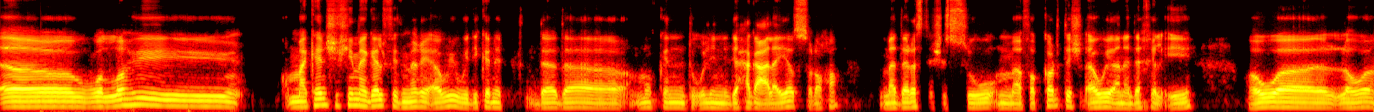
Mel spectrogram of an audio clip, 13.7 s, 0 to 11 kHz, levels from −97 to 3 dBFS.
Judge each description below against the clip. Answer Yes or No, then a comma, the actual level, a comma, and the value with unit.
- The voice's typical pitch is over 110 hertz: No, low, 105 Hz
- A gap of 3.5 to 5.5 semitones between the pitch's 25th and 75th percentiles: No, average, 2.7 semitones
